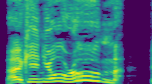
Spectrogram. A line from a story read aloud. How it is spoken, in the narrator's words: Big Leo roared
